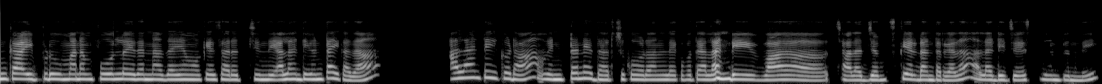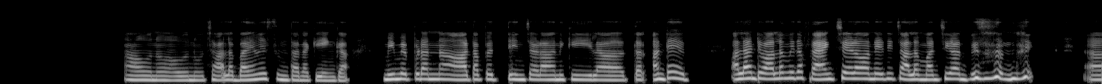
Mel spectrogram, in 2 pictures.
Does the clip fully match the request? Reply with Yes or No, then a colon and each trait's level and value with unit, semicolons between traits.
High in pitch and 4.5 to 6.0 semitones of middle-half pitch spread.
No: high, 230 Hz; average, 2.8 semitones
